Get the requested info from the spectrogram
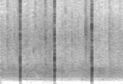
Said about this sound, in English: First of all, let's give everybody a round of applause for doing that.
